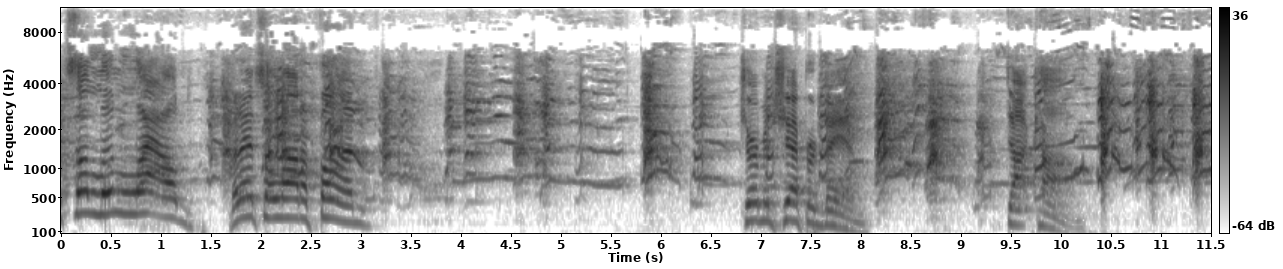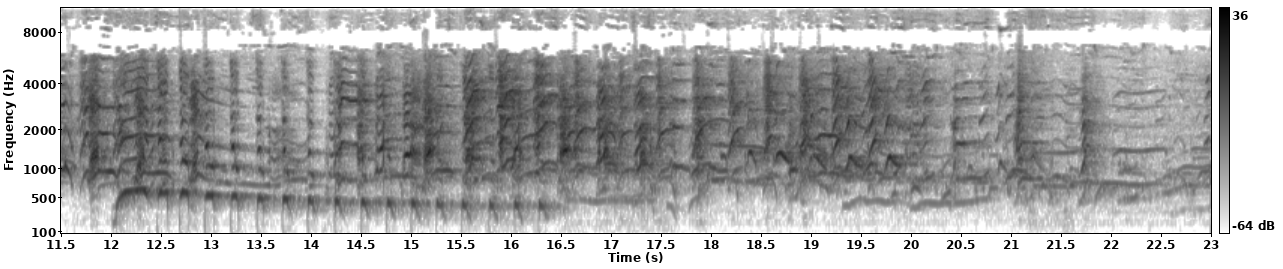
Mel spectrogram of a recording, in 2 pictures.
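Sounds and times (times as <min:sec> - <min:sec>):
puppies yipping and barking: 0:00.0 - 0:23.0.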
